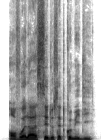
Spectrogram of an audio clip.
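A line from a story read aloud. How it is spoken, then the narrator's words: Harsh declaration. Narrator (French): signifia-t-il durement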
